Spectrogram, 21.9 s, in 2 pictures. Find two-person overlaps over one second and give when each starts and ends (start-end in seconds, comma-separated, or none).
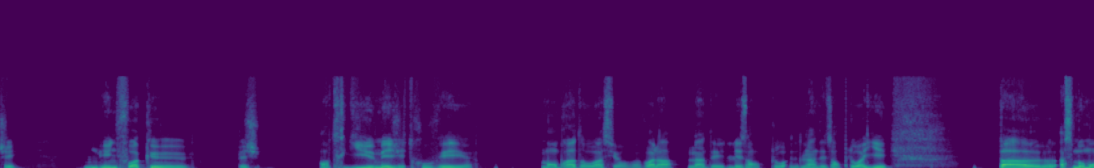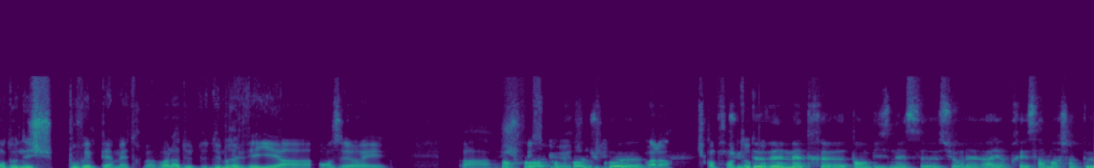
16.0-17.5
